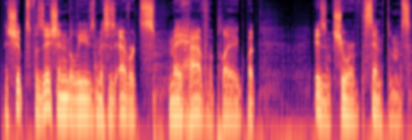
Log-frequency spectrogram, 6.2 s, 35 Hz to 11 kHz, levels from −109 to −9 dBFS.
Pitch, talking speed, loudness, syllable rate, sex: 90 Hz, 155 wpm, -19 LUFS, 4.6 syllables/s, male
